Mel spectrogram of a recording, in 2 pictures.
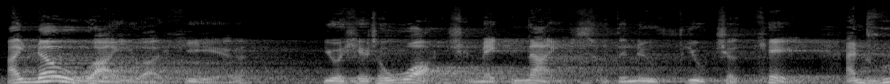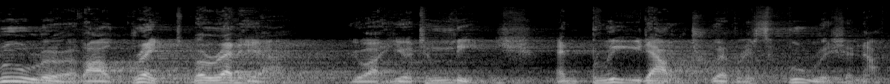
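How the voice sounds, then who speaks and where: A man's voice: lowish voice, very animated, a little slow. A man playing a menacing tyrant king in a fantasy audio drama, declaiming grandly in an echoing hall. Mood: grand, contemptuous. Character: menacing tyrant king addressing his guests. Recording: large echoing hall with long reverb.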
